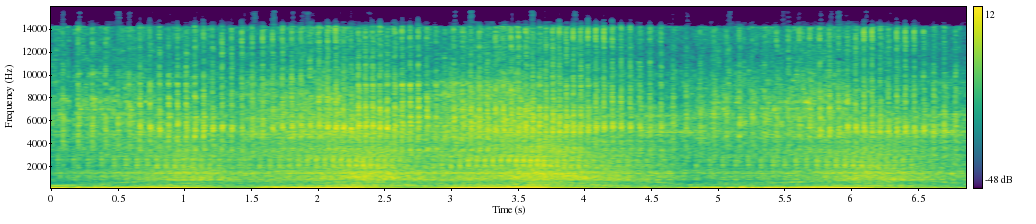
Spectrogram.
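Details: Audi Coupe after swapping NG engine for AAR engine, hard to start and stalls when driven: idle lurches and sags about once a second, uneven stumbling beat under background music; misfires, rough idle, cause unknown.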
